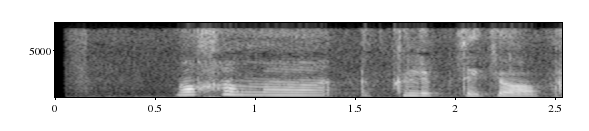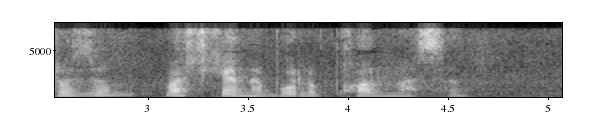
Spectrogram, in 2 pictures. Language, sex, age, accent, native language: Uzbek, female, 25-34, Toshkent shahri, Uzbek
